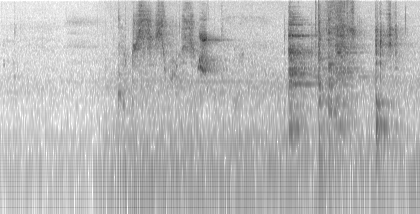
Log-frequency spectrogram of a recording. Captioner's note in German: flüstert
